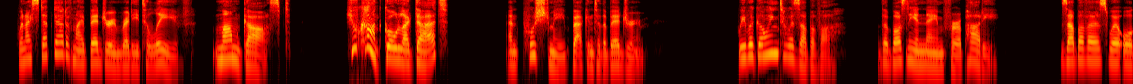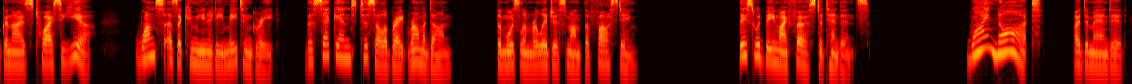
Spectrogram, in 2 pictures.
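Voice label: Audiobook Australian Young Adult; australian voice over; audiobook narration; Sabihas Dilemma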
